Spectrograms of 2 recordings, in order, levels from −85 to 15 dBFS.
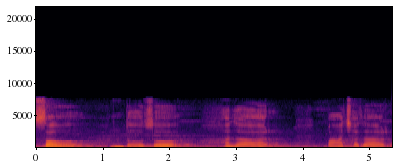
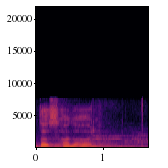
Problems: constant background noise, echo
